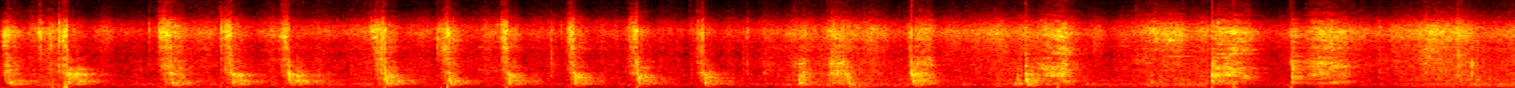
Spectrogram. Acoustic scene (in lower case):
kitchen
